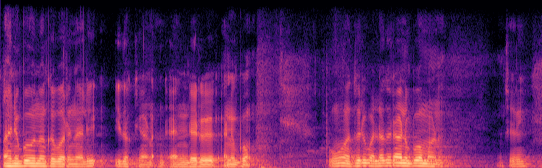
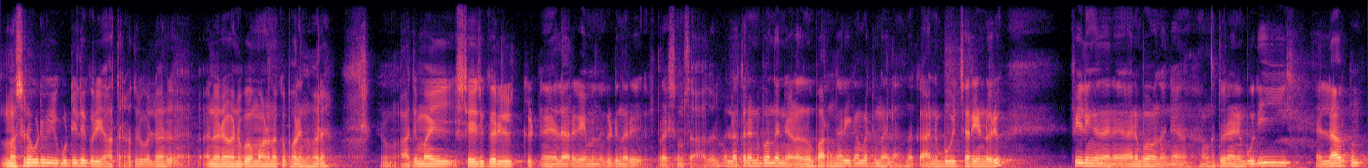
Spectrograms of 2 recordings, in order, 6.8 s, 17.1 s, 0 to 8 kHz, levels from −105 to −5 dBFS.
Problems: background sounds at intervals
